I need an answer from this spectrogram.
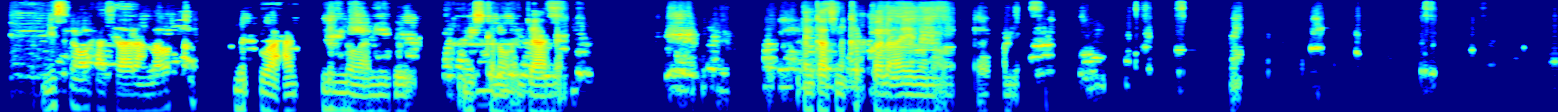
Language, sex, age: Somali, male, 18-24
